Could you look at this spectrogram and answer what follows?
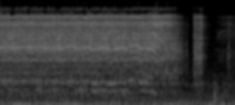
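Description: A higher-torque Japanese-model power driver runs steadily, tightening during a lock rekey job, a close, continuous whine for about two and a half seconds before cutting off into brief clicks and handling noise.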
